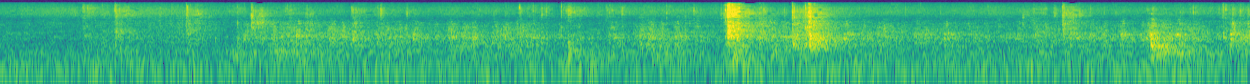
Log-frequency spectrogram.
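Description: Steady room hiss, then a few short scratching strokes of a marker on a whiteboard starting a little past halfway, two of them sharper than the rest.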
